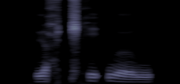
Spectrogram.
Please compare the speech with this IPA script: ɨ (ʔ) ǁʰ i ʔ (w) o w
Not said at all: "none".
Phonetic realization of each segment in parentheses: ħ, w

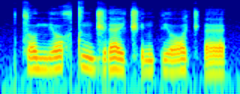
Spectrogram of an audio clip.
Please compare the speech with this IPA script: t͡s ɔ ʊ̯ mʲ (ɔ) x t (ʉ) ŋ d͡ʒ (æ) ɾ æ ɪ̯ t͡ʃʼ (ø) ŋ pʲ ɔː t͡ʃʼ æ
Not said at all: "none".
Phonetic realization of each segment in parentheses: ɔː, ə, ə, e

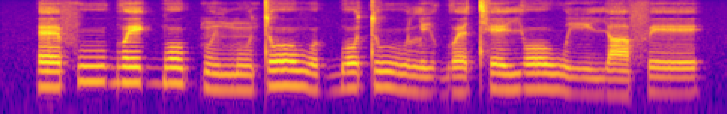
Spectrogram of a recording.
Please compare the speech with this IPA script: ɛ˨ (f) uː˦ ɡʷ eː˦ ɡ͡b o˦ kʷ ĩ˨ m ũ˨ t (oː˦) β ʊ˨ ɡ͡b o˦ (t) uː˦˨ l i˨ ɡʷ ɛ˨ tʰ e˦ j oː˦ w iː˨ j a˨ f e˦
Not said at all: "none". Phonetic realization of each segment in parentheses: f, oː˦, t

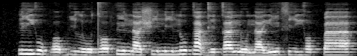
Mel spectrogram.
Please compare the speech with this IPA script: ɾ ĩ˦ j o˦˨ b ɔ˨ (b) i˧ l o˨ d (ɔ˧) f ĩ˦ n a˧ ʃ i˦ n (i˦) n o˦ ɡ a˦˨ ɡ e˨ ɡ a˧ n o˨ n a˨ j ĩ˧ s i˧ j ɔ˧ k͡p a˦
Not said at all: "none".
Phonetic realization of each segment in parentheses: b, ɔ˧, i˦

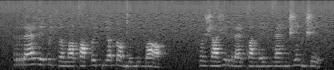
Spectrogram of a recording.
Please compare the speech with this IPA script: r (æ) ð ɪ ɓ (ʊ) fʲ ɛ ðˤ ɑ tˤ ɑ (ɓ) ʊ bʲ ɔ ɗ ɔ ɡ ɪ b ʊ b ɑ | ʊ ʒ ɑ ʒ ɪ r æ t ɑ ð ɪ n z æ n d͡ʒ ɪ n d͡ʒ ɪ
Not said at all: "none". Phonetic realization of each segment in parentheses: æ, ʊ, ɓ

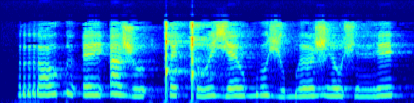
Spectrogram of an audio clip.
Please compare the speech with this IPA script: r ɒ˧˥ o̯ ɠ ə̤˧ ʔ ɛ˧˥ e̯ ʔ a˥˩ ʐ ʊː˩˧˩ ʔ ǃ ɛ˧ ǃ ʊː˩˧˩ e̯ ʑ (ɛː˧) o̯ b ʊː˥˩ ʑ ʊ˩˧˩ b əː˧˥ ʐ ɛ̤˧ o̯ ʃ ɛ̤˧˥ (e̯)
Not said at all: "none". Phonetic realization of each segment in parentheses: ɛː˧, e̯

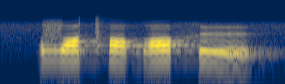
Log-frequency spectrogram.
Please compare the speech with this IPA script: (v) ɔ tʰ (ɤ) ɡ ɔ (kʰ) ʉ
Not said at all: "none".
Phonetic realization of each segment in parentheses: v, ɔ, x

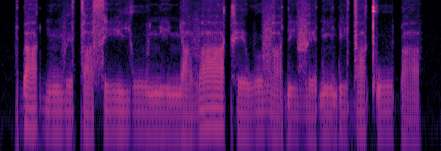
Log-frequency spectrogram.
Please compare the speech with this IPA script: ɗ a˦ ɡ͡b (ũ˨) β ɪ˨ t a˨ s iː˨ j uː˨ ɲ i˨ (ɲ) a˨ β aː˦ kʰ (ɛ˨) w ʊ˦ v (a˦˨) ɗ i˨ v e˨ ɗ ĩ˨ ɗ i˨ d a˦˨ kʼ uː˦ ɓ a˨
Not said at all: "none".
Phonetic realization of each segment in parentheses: ũ˨, ɲ, e˨, a˨

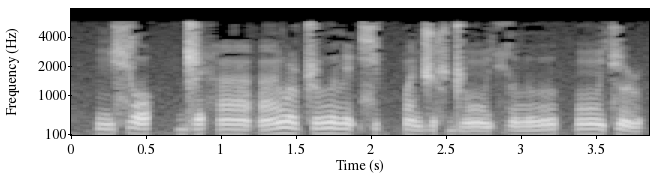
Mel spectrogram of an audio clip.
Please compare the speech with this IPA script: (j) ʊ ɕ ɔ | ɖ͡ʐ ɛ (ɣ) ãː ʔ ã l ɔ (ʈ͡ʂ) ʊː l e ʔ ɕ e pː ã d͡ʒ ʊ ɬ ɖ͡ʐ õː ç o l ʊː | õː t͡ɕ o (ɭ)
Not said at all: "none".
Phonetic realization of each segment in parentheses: ɲ, h, ʈ͡ʂ, ɭ

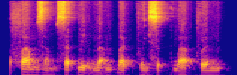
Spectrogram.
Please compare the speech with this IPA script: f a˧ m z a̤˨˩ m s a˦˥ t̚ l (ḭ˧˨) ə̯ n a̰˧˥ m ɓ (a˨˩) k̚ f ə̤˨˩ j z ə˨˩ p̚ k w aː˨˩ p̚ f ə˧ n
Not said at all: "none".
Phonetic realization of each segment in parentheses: ḭ˧˨, a˨˩

